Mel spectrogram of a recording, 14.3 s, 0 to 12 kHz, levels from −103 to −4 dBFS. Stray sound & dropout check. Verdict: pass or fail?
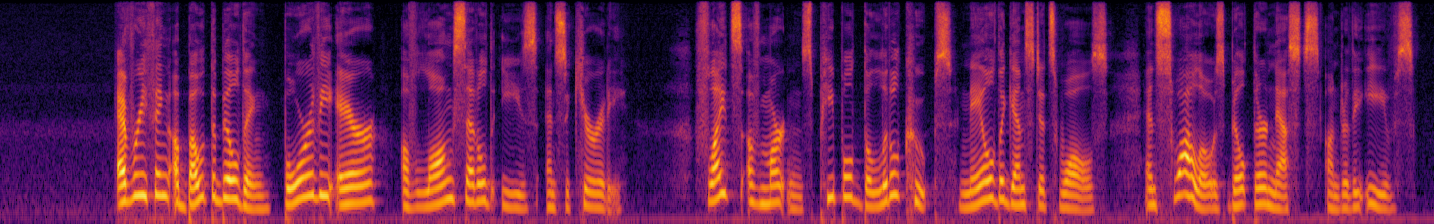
pass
